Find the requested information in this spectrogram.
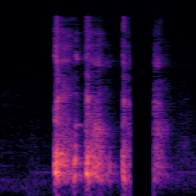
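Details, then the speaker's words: Adult host who says they are sick, with an affected voice, coughing at the start of a live online session. "so excuse my voice I'm so sick so I'll be coughing every five minutes but um it's pretty bad"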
